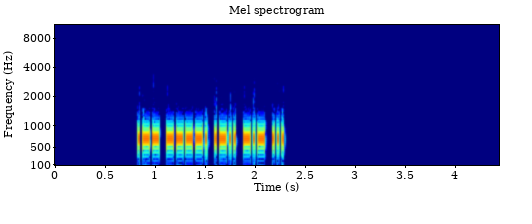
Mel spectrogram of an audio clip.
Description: Morse code, heard as a keyed tone, about 47 wpm, 700 Hz. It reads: W9LKS
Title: USA Call Signs - 5 Characters - Repeated 2x - 50wpm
